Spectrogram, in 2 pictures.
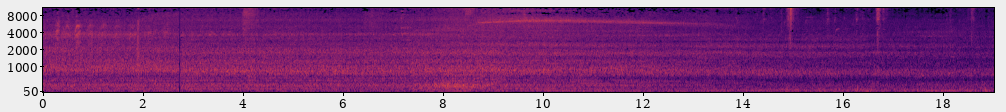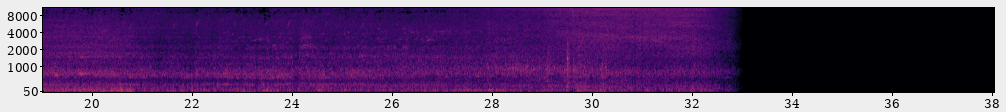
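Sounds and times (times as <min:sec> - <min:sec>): diesel truck engine rumble: 0:00.0 - 0:33.0
trams on rails: 0:00.0 - 0:33.0
high whine: 0:07.1 - 0:16.4.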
